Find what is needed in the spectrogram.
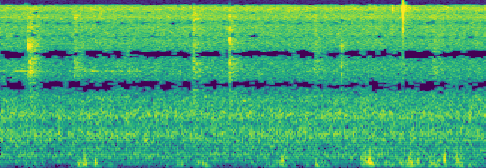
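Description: Faint scratching of a ballpoint pen writing on paper, in irregular strokes over a steady room hum.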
